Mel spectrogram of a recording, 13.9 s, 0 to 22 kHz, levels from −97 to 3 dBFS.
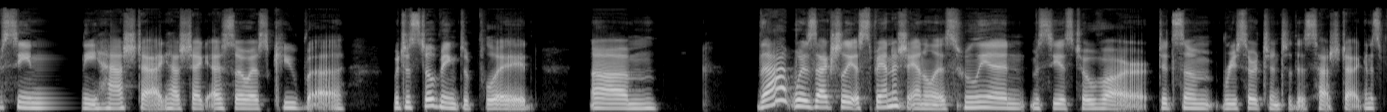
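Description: At 0.37 s the speech stops and the last sound is drawn out as a fading buzz or hiss, trailing off into roughly 80 ms of silence before the talk resumes at 0.86 s. This is a call audio freeze. The likely cause is packets held up in transit, which emptied the jitter buffer, so the receiver stretched what it had to fill about 457 ms. When the packets arrived, playback picked up where it had stopped. Nothing was lost, but the delay grew by those 457 ms.

From 13.67 to 13.75 s the speech sounds briefly rushed, running at about twice normal speed (204%) with its pitch unchanged. This is a jitter buffer speed-up. The buffer was holding more audio than its target, so the receiver trimmed out short pitch-period slices one after another, removing around 70 ms in total to bring the delay back down.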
